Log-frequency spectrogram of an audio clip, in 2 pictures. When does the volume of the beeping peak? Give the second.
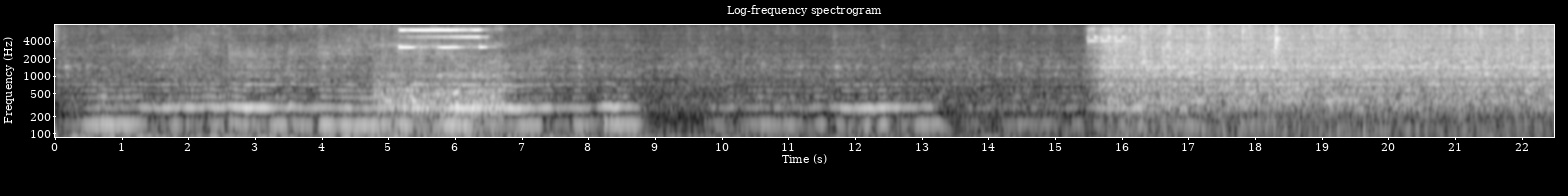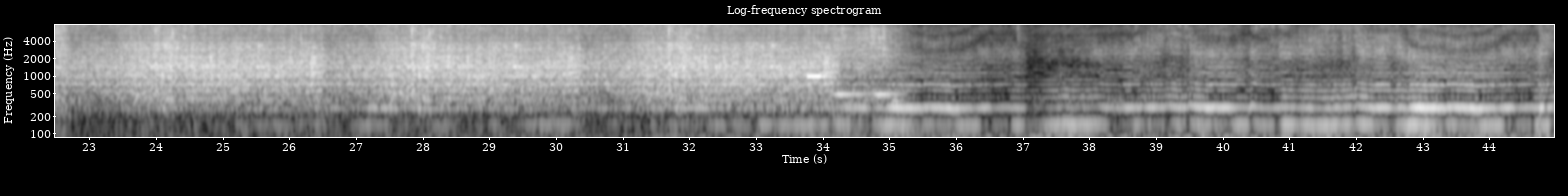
5 s.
